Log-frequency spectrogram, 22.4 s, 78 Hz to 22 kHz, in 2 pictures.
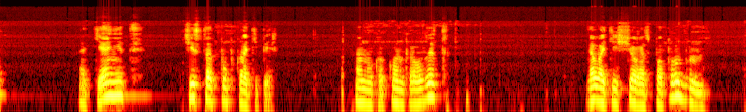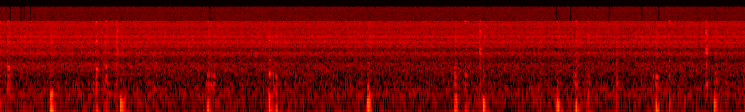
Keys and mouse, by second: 2.8 click, 3.3-4.9 middle drag, 6.2 ctrl+z, 6.9 ctrl+z, 9.5-10.5 drag, 11.3 click, 12.7 shift+click, 14.4-15.4 drag, 21.0 shift+click.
